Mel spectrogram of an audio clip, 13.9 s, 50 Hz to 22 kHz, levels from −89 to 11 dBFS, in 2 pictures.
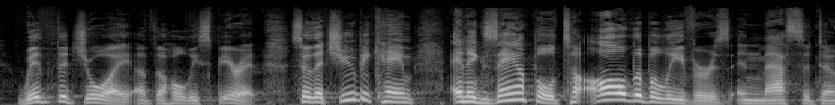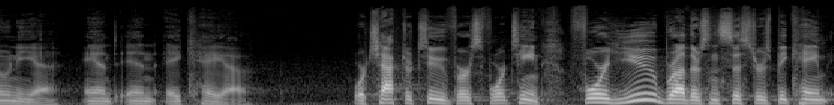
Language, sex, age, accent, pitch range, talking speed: English, male, 40-59, American, 115-175 Hz, 140 wpm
